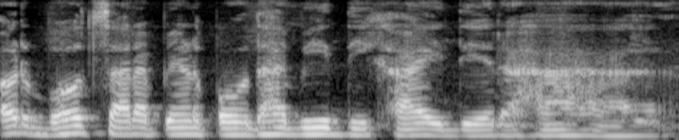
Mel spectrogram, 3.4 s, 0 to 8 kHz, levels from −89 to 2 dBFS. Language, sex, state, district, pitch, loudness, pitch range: Hindi, male, Jharkhand, Palamu, 130 Hz, -15 LUFS, 115-140 Hz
